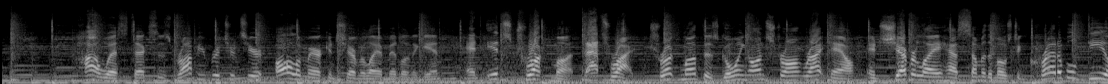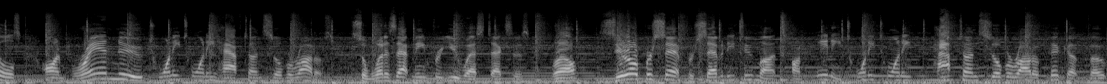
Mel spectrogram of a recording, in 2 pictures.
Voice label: Radio; Chevy Midland March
